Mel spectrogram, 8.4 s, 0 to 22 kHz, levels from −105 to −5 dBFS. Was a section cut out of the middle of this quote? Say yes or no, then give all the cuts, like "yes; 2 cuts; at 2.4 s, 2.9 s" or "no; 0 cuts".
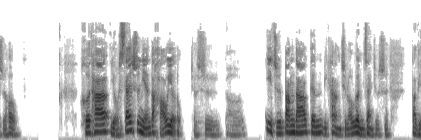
yes; 1 cut; at 3.7 s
